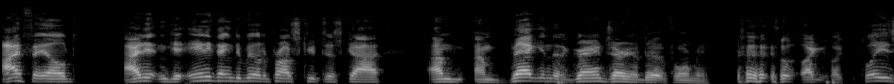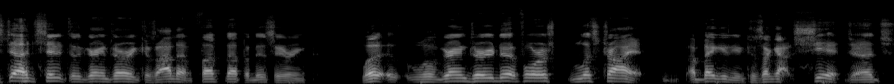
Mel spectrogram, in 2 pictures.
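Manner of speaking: normal talking voice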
